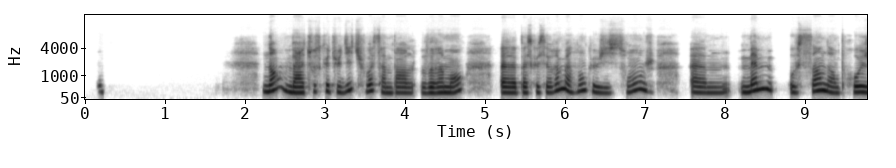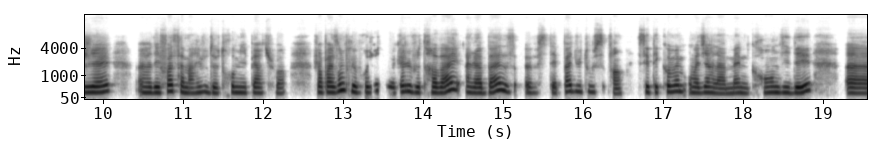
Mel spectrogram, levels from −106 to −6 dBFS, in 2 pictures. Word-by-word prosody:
Mmh. 235 - -9 2.0
Non, 260 +6 +5
bah, 215 -5 +5
tout 205 +4 -6
ce - - -14
que 260 - +1
tu 240 -3 -2
dis, 270 +8 0
tu - - -8
vois, 255 +1 +2
ça 265 -6 -5
me 200 - -2
parle 200 -1 -2
vraiment, 205 +6 +2 0.5
heu, 205 -1 +5
parce 205 +1 -2
que 220 - -3
c'est 215 0 -3
vrai 270 +8 +1
maintenant 265 -5 +2
que 250 -6 -2
j'y 195 -1 -3
songe, 260 +5 -2 0.5
hem, 205 -1 -2
même 290 +9 +4 0.2
au 220 - -1
sein 255 +6 +2
d'un 220 -7 +2
projet, 225 +2 +4 0.3
heu, 210 - -1
des 210 0 +3
fois 250 +5 +3
ça 230 -4 -1
m'arrive 200 +3 -4
de 205 -2 -2
trop 220 - -4
m'y 210 -1 -2
perdre, 200 -1 -3
tu - - -11
vois? 190 +1 -8 0.3
Genre, 220 - 0
par 220 0 +3
exemple, 275 +3 +2
le 230 - +5
projet 215 +4 -3
sur 210 - -5
lequel 235 +5 +1
je 215 - -1
travaille 210 +9 +2
à 225 - -3
la 200 -1 +2
base, 230 +6 +1
heu, 200 - -4
c'était - - -7
pas 240 +1 0
du 245 -1 -5
tout 230 0 -8
s 225 - -10
enfin, 175 0 -5 0.2
c'était 215 -1 -1
quand 235 +2 +1
même, 245 0 +1
on 265 - -5
va 200 - 0
dire, 210 0 -1
la 180 -2 -2
même 190 +1 -4
grande 210 +2 -3
idée, 210 +6 +4 0.4
heu, 190 -1 +1
215 Hz, 215 wpm, -23 LUFS, 205-245 Hz, 2.0 s, Non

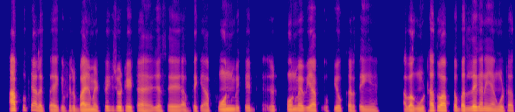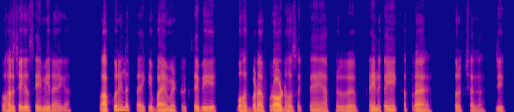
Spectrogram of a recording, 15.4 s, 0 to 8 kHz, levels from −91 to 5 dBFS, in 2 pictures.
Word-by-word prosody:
आपको 150 +3 +6
क्या 160 0 -3
लगता 95 - -2
है 95 - 0
कि 100 - -9
फ़िर 110 +2 -6
बायोमेट्रिक 110 +5 +2
जो 135 0 +4
डेटा 100 +2 0
है 105 +2 -3
जैसे 105 -2 -2
अब 105 - -4
देखिए 105 +1 -5
आप 105 - -4
फ़ोन 110 +1 +5
में 120 - -3
के - - -1
अ 110 -1 -17
अ, - - -3
फ़ोन 105 +2 -2
में 120 -1 +3
भी 115 0 -1
आप 115 -1 +3
उपयोग 115 -2 -4
करते 105 -1 -4
ही 105 - -3
हैं। 100 -1 -8 0.4
अब 105 0 +1
अंगूठा 100 +6 +2
तो 135 - 0
आपका 125 +1 -3
बदलेगा 135 +3 +4
नहीं। 130 -2 +1
अंगूठा 105 +3 -2
तो 125 - -7
हर 125 +1 +3
जगह 135 -1 +3
सेम 125 -1 -3
ही 135 - +3
रहेगा। 120 -1 -7
तो 115 -1 -5
आपको 115 +7 +7
नहीं 170 +3 +1
लगता 145 -5 -5
है 125 - -2
कि 125 +1 -2
बायोमेट्रिक 110 +2 -1
से 120 - +3
भी 120 -1 +1 0.3
बहुत 120 0 +2
बड़ा 120 0 +3
फ़्रॉड 110 0 +6
हो 110 -1 -1
सकते 105 0 -11
हैं 105 0 -3
या 100 - -4
फिर 105 +1 -5
कहीं 115 +4 -2
न 120 - 0
कहीं 115 0 +1
एक 115 - -9
ख़तरा 115 -2 +1
है 100 - -8
सुरक्षा 100 0 -9
का? 95 -2 -12 0.2
जी। 95 -2 -4
110 Hz, 255 wpm, -24 LUFS, 105-120 Hz, 0.4 s, आपको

